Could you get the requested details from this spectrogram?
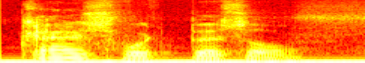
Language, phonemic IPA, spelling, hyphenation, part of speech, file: Dutch, /ˈkrœyswortˌpʏzəl/, kruiswoordpuzzel, kruis‧woord‧puz‧zel, noun, Nl-kruiswoordpuzzel.ogg
- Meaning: crossword, a word puzzle arranged in rows and columns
